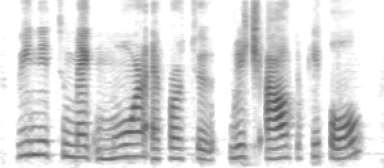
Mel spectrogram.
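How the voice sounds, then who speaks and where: A woman speaks in a Korean accent with ordinary pitch variation. The sound is dry and close, with no echo. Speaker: political candidate. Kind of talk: interview. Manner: halting.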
